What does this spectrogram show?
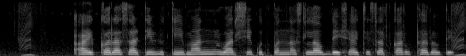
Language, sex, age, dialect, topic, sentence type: Marathi, female, 18-24, Varhadi, banking, statement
